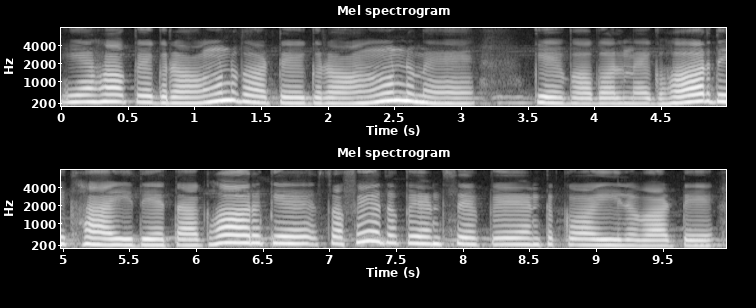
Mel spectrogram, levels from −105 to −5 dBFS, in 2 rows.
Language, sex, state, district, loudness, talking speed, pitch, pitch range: Bhojpuri, female, Uttar Pradesh, Gorakhpur, -14 LUFS, 120 wpm, 225 Hz, 205-255 Hz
